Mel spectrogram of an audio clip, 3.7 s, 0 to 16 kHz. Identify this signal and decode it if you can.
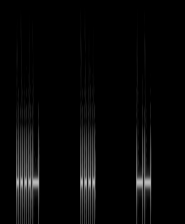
Morse code, heard as a keyed tone, about 30 wpm, spaced as for 9 wpm, 700 Hz. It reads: 4HM
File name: Lesson 18e - Letter m - Three Characters 30wpm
